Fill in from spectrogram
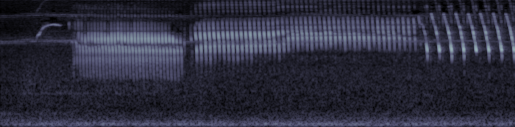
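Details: Belgian canary singing to encourage other canaries to sing: a short rising whistle, a held buzzy roll, a fast trill, then quick repeated downslurred notes at about eight a second.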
